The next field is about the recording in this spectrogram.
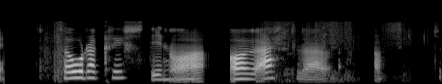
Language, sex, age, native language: Icelandic, female, 9, Icelandic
